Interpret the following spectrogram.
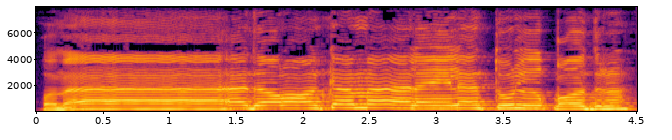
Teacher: ওয়া ঠোঁট গোল করে উচ্চারণ করতে হবে। ওয়া মা মধ্যে মুনফসিল 3 আলিফ টেনে পড়তে হবে।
